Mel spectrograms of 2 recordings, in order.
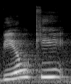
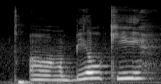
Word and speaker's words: белки: Белки and белки. Tiny difference in pronunciation, but big difference in meaning. Meaning protein and squirrels.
